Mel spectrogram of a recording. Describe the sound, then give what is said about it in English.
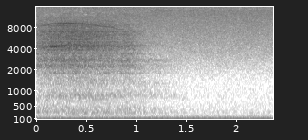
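A deep, airy breath drawn in for about a second during a guided breathing exercise, then tapering off into quiet, with a steady low hum running underneath throughout. “And in”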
